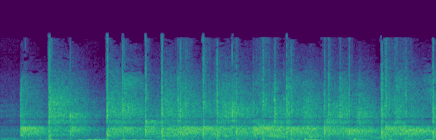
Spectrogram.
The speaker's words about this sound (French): Une sœur, et on va l'applaudir.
